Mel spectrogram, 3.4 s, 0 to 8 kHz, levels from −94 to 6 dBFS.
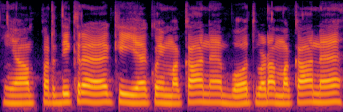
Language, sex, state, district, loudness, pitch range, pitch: Hindi, male, Rajasthan, Bikaner, -14 LUFS, 165-180 Hz, 175 Hz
